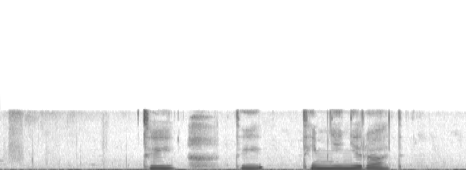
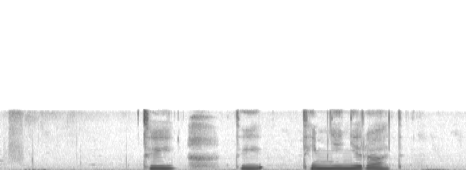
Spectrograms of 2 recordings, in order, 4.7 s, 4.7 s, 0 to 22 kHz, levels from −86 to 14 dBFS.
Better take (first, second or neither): second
